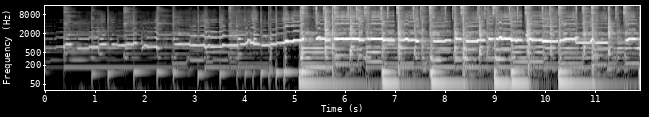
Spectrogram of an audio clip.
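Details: Traditional folk tune played on flute with plucked accompaniment and a steady beat, and no animal voice.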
